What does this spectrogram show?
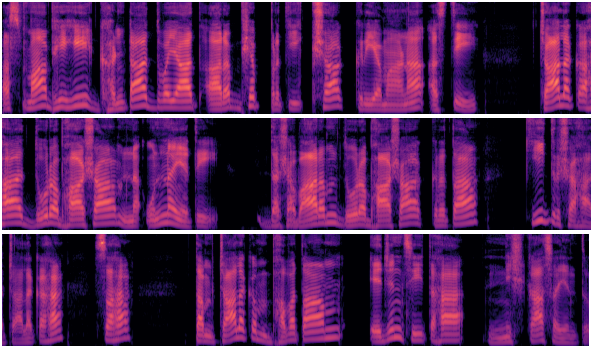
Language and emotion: Sanskrit, neutral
